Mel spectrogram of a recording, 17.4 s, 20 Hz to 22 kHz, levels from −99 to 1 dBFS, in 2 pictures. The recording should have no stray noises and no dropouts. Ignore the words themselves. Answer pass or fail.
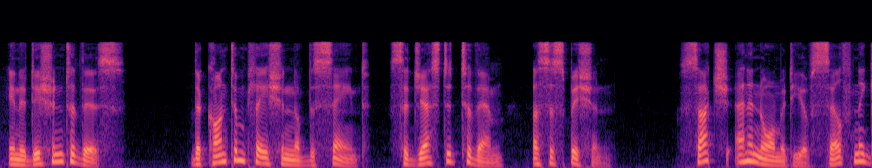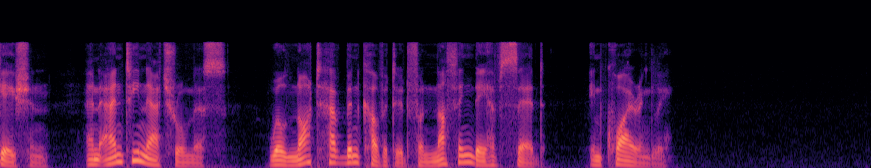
pass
